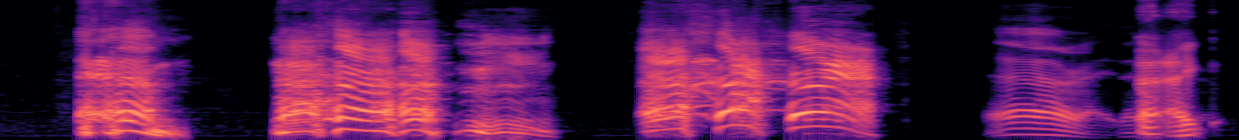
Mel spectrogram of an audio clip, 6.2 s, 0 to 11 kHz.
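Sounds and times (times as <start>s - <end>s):
throat clearing: 0.4s - 2.8s
person coughing: 0.4s - 4.4s
speech: 0.5s - 4.4s, 5.0s - 6.1s.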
